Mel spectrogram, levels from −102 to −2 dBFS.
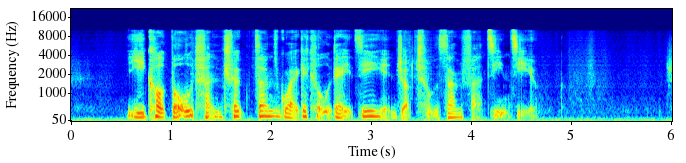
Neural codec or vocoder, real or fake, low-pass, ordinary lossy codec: autoencoder, 22.05 kHz, a latent of 192 numbers a frame, VITS, trained on many speakers; fake; 9.9 kHz; AAC, 64 kbps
